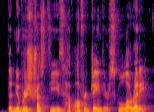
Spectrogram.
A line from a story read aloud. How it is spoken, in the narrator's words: said Diana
